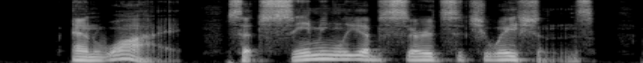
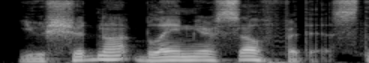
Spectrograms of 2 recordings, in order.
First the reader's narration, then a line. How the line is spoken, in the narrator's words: the sage said in an even, deep voice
